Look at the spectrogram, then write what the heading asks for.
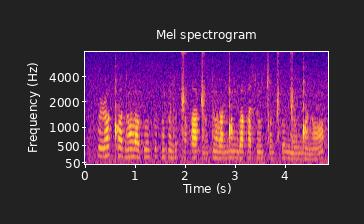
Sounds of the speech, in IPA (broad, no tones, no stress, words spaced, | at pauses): puɭɔ ǃʰɔdɔ̃ lˠoxu xukõpõdu ɡ͡ǁuqɔ ɡ͡ǁõtũ lˠɯŋ͡ǃɔ̃ŋʷɯ qɯsũ ǀũǁʰuŋ͡ǁũ ŋ͡ǃɔ̃dɔ̃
